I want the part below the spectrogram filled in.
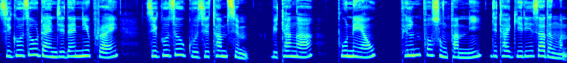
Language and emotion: Bodo, neutral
